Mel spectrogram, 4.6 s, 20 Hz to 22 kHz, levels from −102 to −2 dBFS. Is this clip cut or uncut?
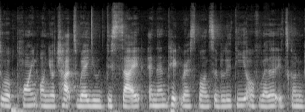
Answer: uncut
